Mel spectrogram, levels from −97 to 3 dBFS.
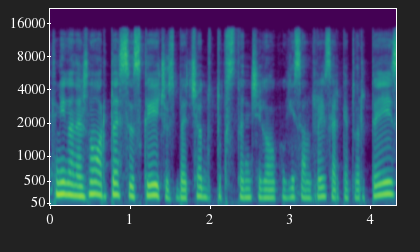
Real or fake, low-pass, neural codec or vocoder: fake; 14.4 kHz; codec, 44.1 kHz, 3.4 kbps, Pupu-Codec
